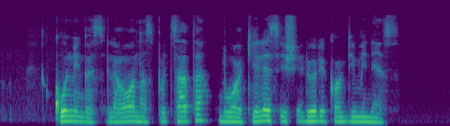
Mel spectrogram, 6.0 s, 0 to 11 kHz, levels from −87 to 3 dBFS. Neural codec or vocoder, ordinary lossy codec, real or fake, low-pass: codec, 16 kHz, 2 kbps, FunCodec, trained on Chinese and English, 25 frames a second; AAC, 32 kbps; fake; 7.2 kHz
